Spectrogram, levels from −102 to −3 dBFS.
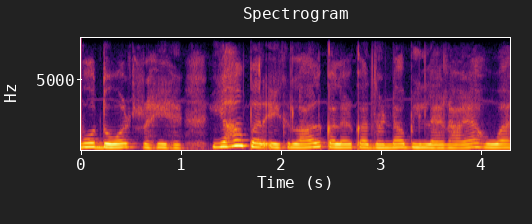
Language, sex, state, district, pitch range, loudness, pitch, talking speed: Hindi, female, Bihar, West Champaran, 235-255 Hz, -16 LUFS, 240 Hz, 210 wpm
